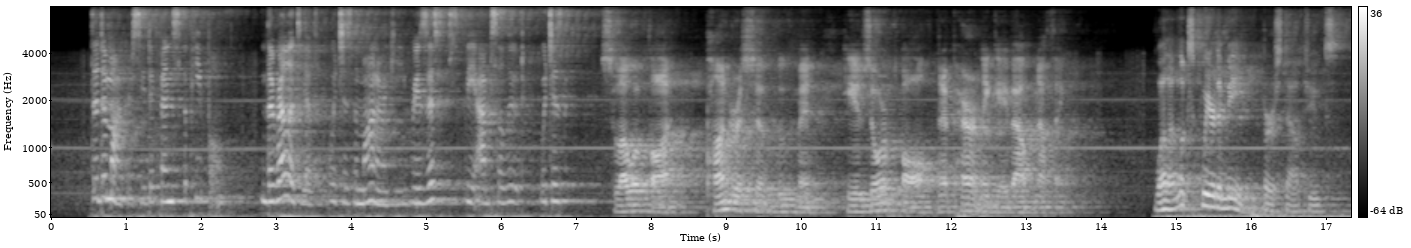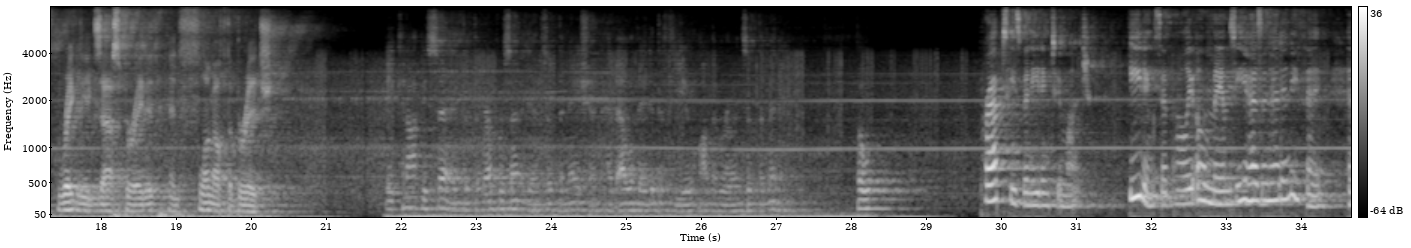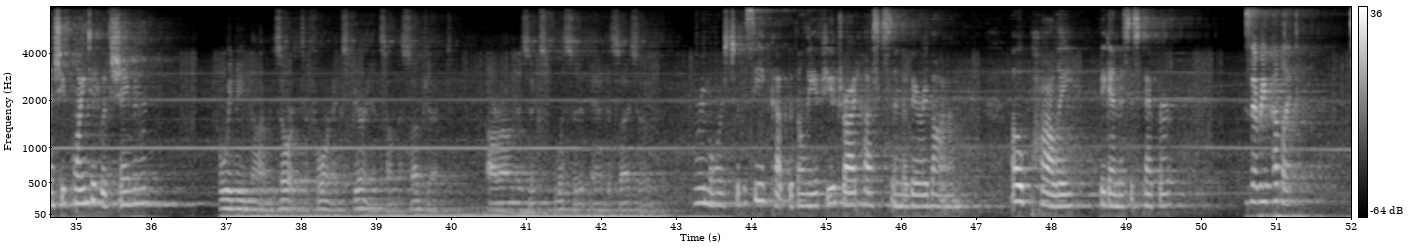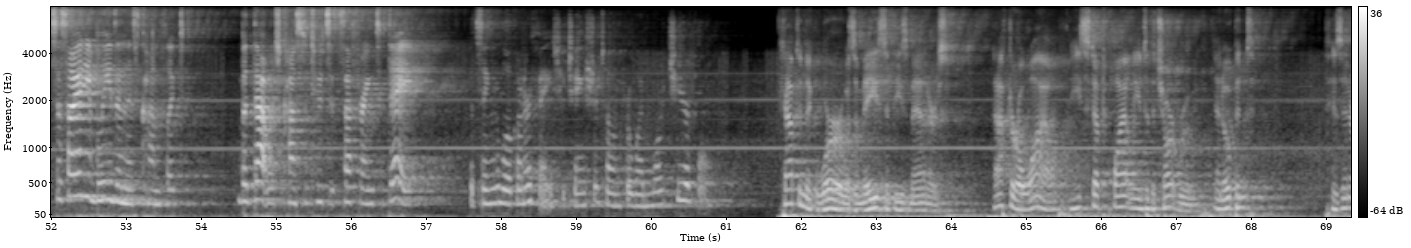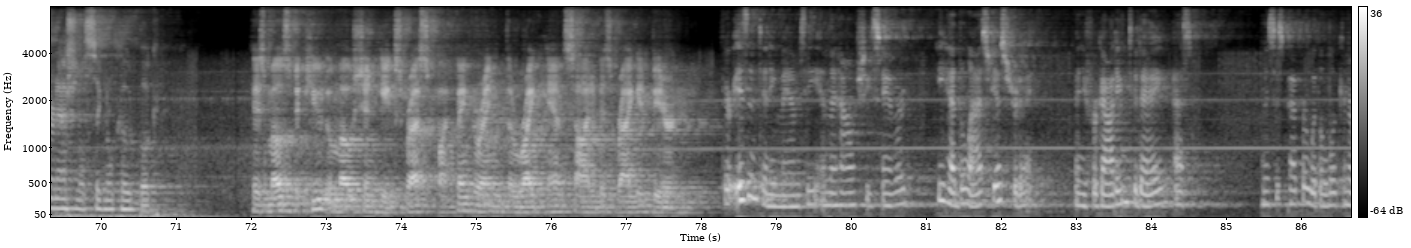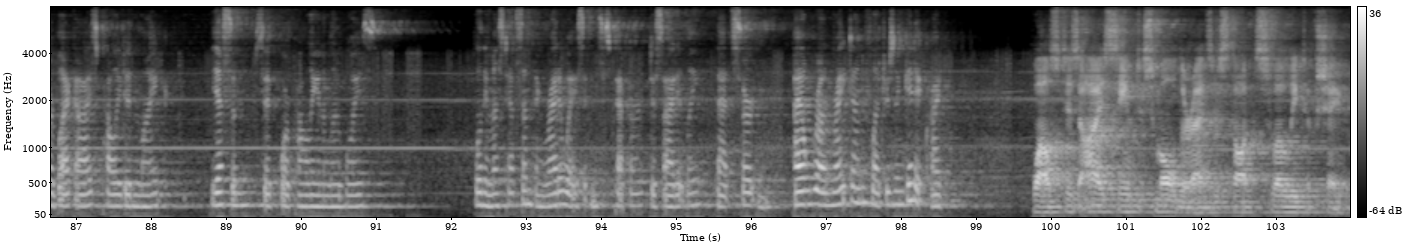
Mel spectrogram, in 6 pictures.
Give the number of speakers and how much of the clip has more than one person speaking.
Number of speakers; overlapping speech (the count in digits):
5, no overlap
